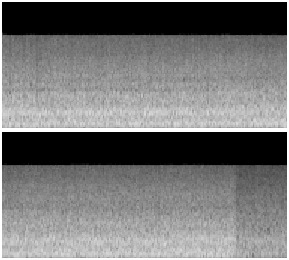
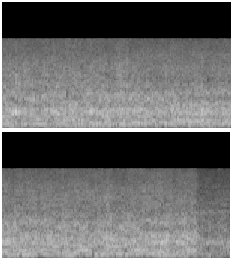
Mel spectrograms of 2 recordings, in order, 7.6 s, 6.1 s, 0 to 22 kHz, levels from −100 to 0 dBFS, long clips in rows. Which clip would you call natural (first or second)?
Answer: first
